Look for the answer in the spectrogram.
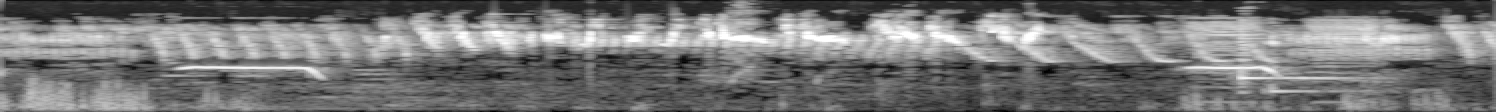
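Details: Master song of a caged oriental white-eye for teaching other cage birds: sustained, very high, fast twittering trills throughout, opened and closed by brief flat whistled notes, with some low noise at the start.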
